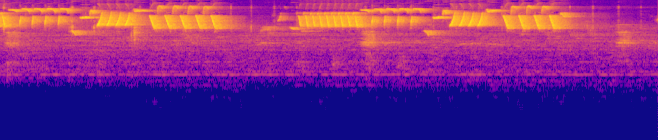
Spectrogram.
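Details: Bubbly, tumbling house wren song: fast series of high trilled notes shifting pitch within each phrase, two long phrases separated by a brief quiet gap.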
